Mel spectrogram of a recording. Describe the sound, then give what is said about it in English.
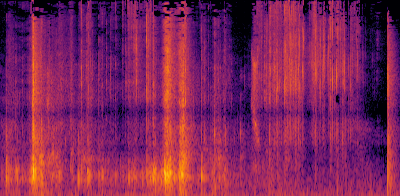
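Tape is peeled off a laminated poster in soft, crinkly bursts of tearing and rustling, sometimes stronger and sometimes lighter, with no talk over it. “Let me show you some of these. Let me take off the tape so it's easy.”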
